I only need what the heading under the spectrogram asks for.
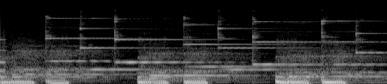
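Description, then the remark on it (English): Synthesized bell chimes programmed in a computer music program ring out in a steady repeating pattern, bright struck tones with long shimmering decay over a soft low pulse, smooth and slightly swirling with an added chorus effect. “I'm going to go to the velocity of all these bells.”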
